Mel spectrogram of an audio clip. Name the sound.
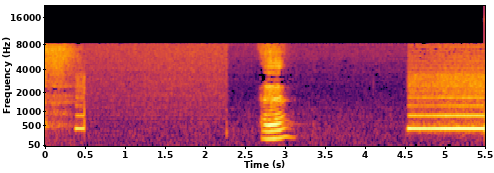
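telephone ringback tone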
